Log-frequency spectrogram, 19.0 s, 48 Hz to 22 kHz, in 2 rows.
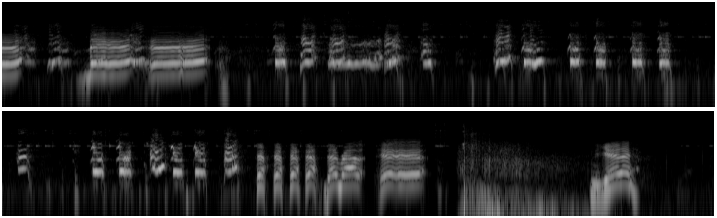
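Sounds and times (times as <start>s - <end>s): hounds barking and baying: 0.0s - 14.2s.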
